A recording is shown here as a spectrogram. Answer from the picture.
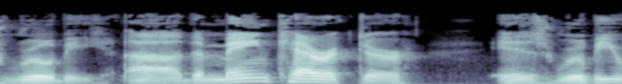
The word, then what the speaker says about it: RWBY: It's actually pronounced Ruby, and it's issue number one of seven.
